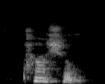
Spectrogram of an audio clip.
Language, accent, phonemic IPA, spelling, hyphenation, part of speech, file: English, Southern England, /ˈpɑːʃəl/, partial, par‧tial, adjective / noun / verb, LL-Q1860 (eng)-partial.wav
- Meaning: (adjective) 1. Existing as a part or portion; incomplete 2. Describing a property that holds only when an algorithm terminates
